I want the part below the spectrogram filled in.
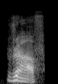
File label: "rough", Indian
